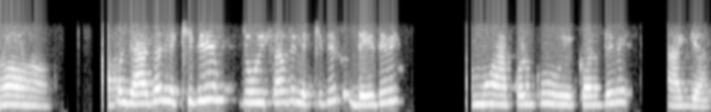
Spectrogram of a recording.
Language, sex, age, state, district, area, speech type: Odia, female, 30-45, Odisha, Cuttack, urban, conversation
